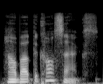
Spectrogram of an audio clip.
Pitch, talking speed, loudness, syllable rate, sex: 120 Hz, 235 wpm, -17 LUFS, 6.1 syllables/s, male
